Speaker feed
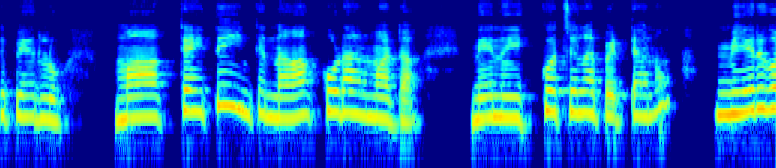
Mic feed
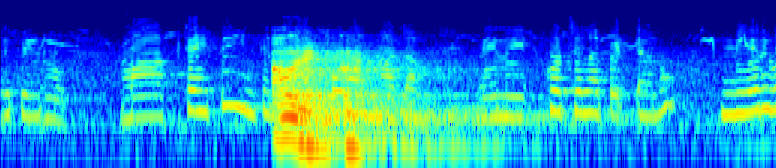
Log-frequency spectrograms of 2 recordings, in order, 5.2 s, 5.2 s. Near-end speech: present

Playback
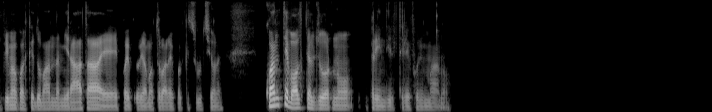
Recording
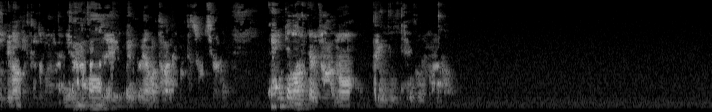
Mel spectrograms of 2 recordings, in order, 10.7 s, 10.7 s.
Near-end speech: none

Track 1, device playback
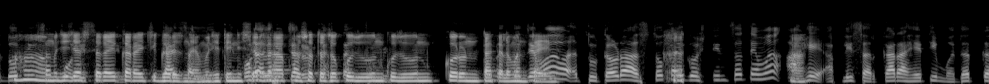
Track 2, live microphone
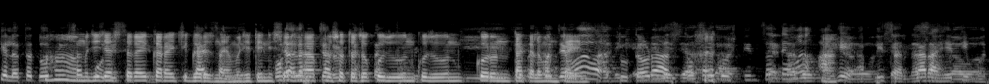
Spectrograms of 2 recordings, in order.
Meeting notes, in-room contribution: present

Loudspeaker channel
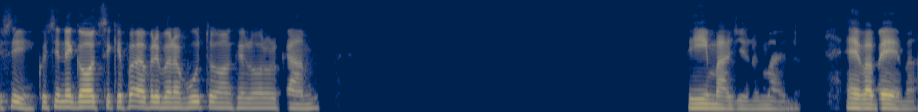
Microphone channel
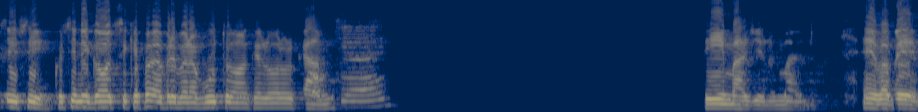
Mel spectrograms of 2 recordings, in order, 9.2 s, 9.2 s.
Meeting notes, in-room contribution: present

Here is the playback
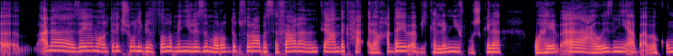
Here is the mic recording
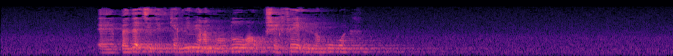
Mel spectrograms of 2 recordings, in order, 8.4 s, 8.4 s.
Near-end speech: present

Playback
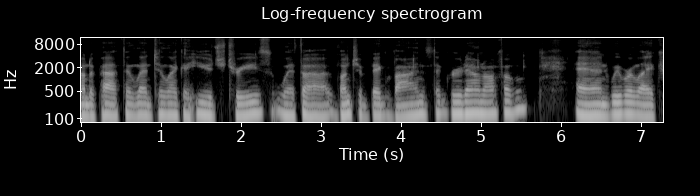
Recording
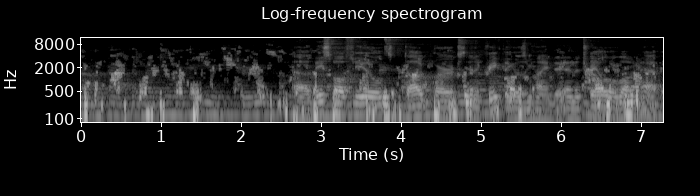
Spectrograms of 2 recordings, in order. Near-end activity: present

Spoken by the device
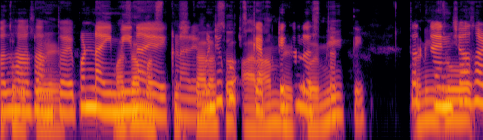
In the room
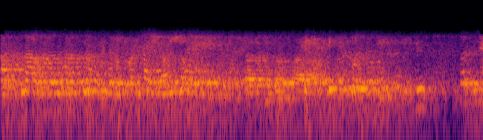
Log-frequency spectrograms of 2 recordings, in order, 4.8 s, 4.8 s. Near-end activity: present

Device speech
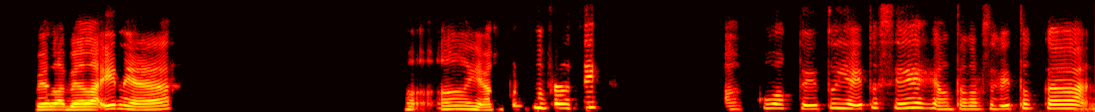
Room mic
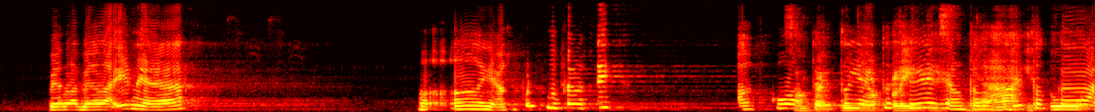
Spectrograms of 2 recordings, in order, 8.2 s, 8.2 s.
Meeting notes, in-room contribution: present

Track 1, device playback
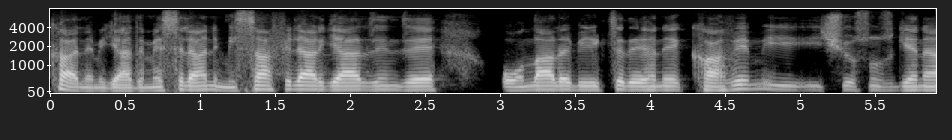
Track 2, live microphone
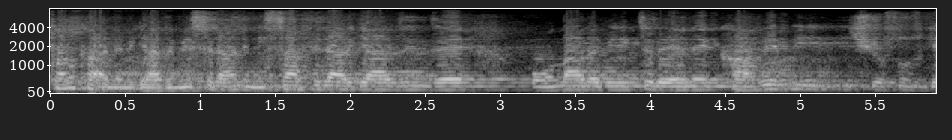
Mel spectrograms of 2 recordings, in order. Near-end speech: none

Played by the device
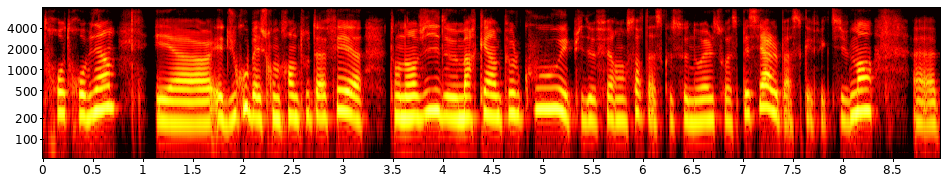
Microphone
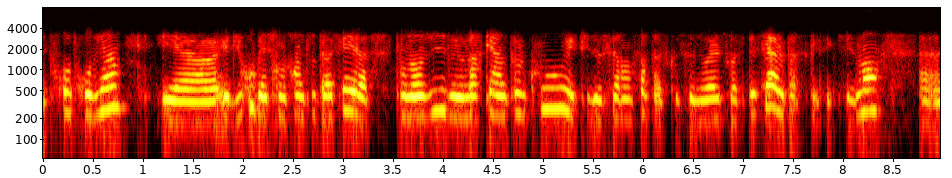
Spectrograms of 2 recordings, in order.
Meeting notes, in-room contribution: none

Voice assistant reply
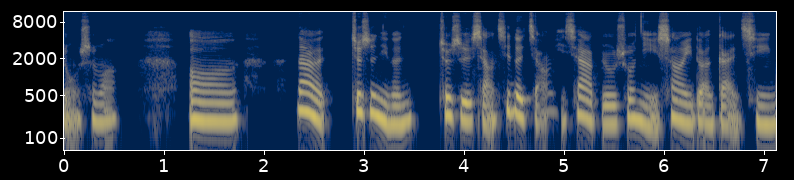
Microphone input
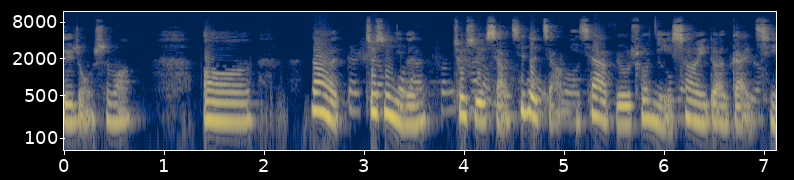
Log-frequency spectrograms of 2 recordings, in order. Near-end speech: present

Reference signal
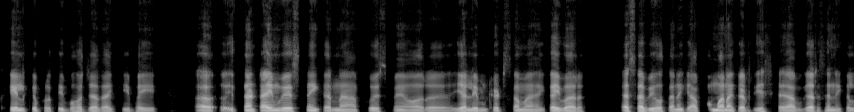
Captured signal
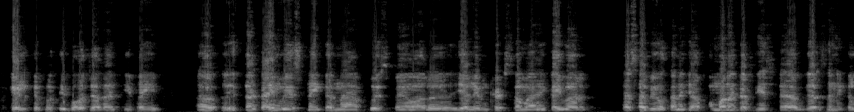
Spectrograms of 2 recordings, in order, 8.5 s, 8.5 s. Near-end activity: none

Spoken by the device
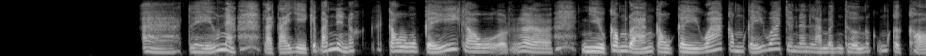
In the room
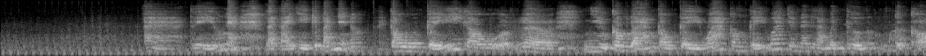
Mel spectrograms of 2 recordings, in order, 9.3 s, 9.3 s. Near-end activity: none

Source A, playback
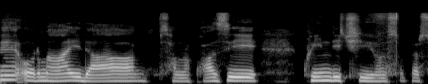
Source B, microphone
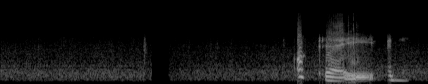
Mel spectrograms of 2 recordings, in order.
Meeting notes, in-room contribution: present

